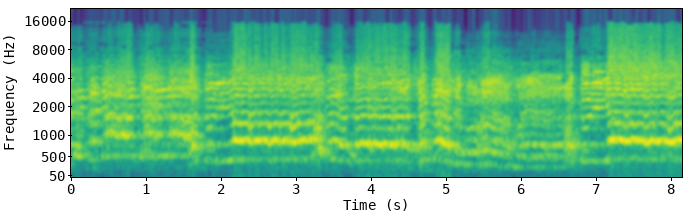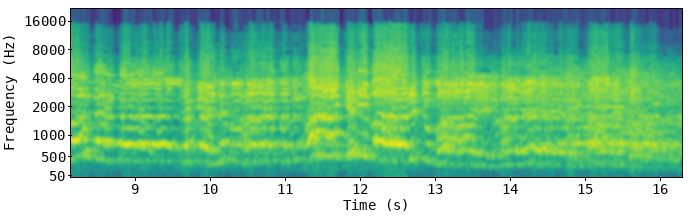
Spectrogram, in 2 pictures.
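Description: Several men singing a noha, a Shia mourning lament, their voices rising and falling in long held lines.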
